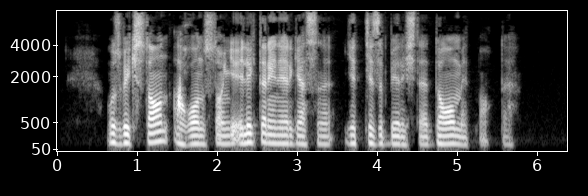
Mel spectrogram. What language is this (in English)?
Uzbek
